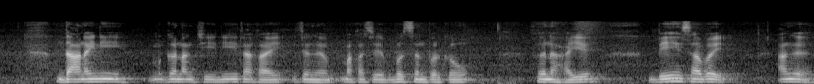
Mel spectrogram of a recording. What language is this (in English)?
Bodo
